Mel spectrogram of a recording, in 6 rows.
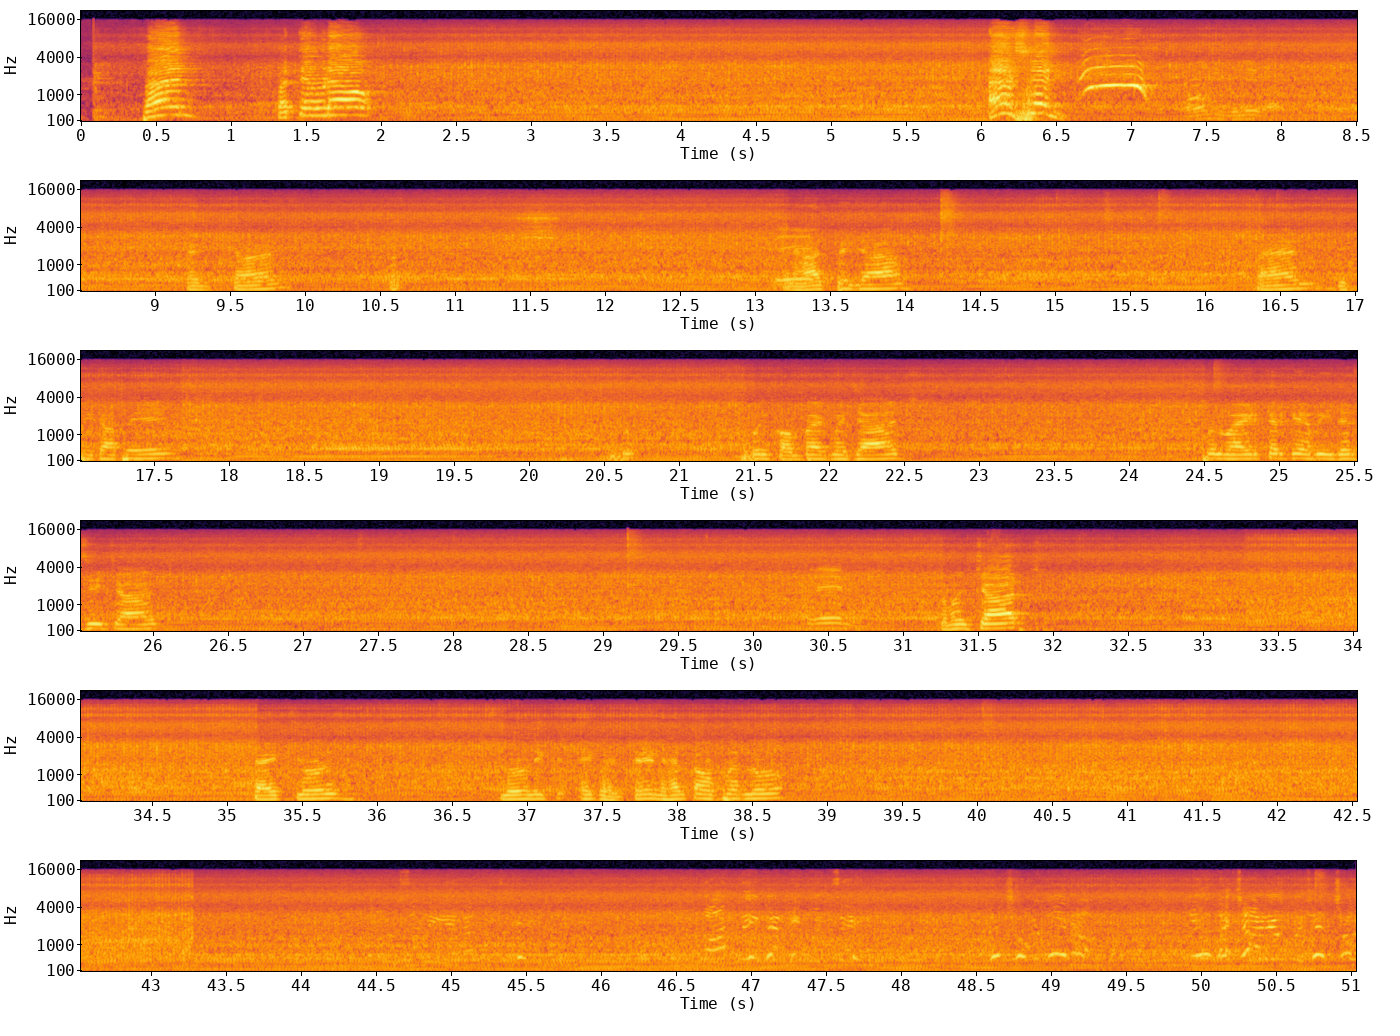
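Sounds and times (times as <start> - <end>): large fan droning hum: 0.0 - 51.0.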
